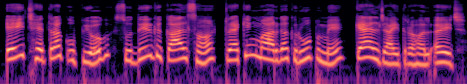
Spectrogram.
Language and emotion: Maithili, neutral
